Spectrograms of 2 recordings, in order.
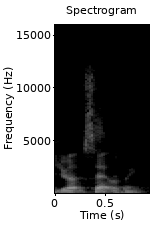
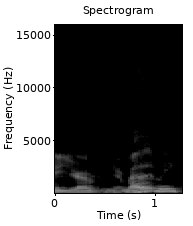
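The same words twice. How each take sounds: First: Falling statement tune on upset. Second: Rising question tune on mad at me; asked as a question. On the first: Trainer showing the statement version. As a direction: state it flatly, no question. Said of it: "Statement allows you to look at yourself". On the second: Trainer showing the question version. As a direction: ask it, don't state it. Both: Shown as a demonstration.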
